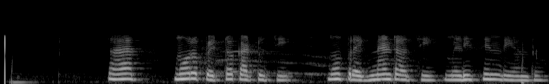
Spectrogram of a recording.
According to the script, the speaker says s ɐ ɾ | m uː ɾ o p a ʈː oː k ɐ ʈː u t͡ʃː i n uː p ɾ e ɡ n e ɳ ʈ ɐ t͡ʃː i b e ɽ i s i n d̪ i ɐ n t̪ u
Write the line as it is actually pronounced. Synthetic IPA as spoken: s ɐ ɾ | m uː ɾ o p e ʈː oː k ɐ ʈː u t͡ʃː i m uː p ɾ e ɡ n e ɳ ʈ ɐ t͡ʃː i m e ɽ i s i n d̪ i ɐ n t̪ u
